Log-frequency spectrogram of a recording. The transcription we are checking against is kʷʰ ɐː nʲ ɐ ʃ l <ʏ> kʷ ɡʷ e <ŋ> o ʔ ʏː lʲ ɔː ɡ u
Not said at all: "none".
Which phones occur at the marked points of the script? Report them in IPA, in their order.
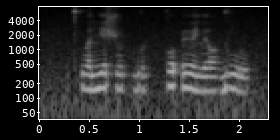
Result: ʏ, kː

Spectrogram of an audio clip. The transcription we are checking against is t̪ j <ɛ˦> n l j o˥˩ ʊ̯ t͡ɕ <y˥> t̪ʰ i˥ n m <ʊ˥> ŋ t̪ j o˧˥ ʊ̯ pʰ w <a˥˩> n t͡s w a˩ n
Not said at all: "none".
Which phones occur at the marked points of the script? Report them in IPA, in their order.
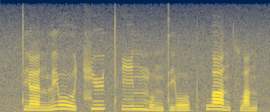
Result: ɛ˨˩, y˥, ʊ˨˩, a˥˩

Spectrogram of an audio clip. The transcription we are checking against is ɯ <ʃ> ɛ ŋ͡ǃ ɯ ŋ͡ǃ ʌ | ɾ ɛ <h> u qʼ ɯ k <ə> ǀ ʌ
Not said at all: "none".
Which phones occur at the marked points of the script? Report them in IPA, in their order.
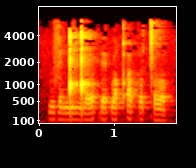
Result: z, ʔ, ʌ

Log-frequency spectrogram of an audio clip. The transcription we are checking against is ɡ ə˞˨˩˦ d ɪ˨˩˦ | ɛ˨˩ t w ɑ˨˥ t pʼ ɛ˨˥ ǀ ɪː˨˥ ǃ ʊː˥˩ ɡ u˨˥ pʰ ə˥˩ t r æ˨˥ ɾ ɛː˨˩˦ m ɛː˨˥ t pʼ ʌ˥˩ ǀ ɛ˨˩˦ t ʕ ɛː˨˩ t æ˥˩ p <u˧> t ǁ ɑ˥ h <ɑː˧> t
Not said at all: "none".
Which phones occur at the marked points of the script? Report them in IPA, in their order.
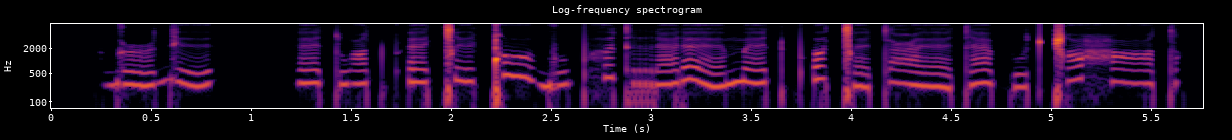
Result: u˨˩, ɑː˧

